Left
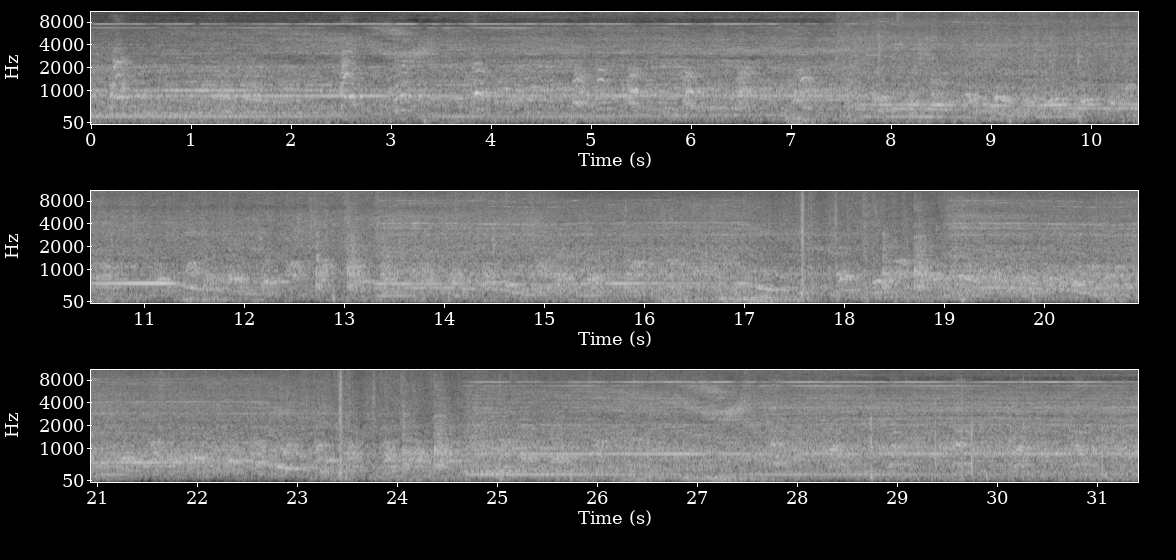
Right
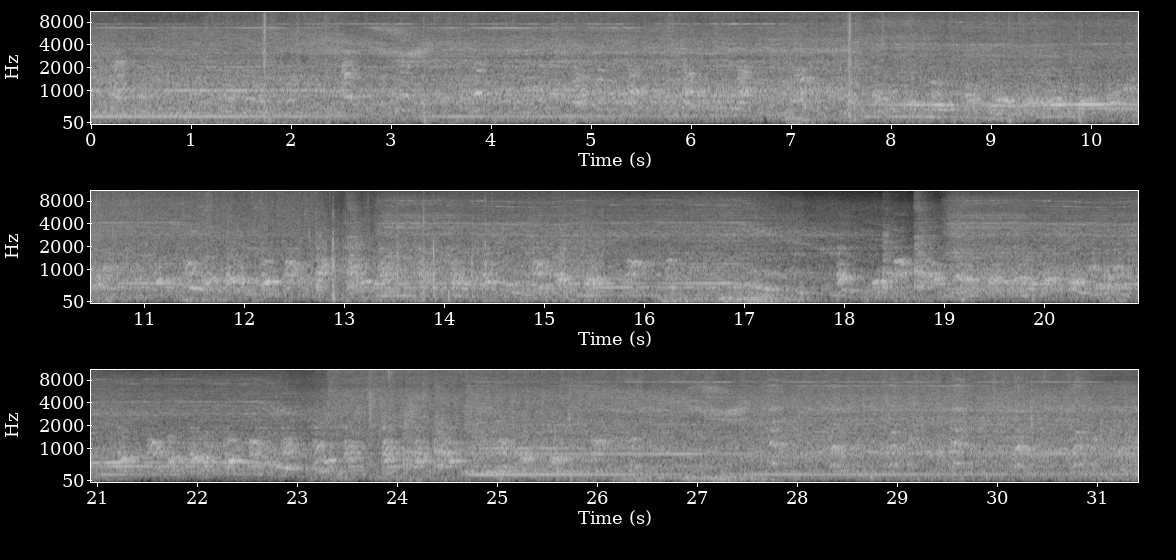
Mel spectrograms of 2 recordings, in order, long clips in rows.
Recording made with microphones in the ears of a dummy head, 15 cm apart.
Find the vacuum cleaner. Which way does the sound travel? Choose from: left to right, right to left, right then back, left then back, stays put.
right to left.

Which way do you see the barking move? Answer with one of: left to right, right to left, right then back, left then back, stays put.
left to right.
